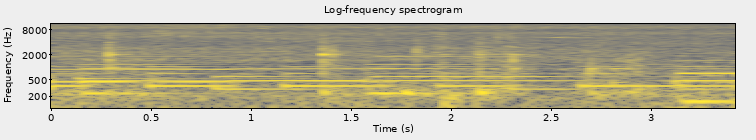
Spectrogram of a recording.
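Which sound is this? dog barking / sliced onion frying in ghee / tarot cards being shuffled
sliced onion frying in ghee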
